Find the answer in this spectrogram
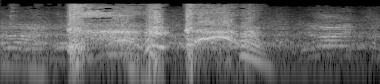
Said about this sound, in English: … coughing his guts up.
